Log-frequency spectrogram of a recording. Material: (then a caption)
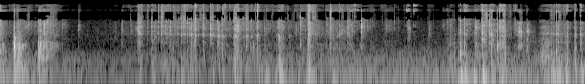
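Glycerin soap. A metal utility blade scrapes a solid, clear glycerin soap bar with a red edge, curling off white shavings. The sound is a quick run of crisp, dry, scratchy strokes with bright, hissy detail and almost no low end, broken by a short silence near the one-second mark before the scraping resumes.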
